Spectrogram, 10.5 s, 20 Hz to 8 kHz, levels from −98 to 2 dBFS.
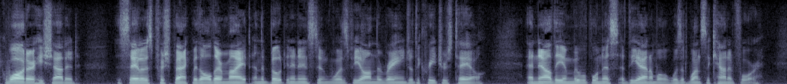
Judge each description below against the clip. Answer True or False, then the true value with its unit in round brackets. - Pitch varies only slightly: True (1.8 semitones)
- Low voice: True (125 Hz)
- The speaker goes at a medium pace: False (210 wpm)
